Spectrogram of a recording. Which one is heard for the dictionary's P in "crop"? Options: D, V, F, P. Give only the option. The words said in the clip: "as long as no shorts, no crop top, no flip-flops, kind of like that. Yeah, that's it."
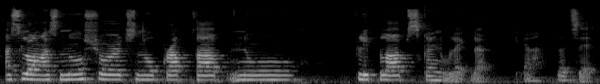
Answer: P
